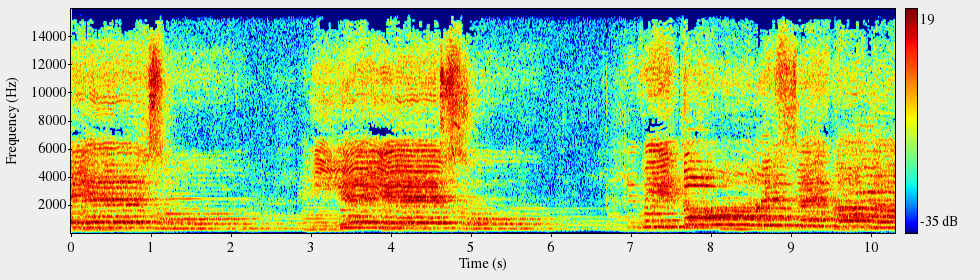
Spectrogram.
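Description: Children's choir singing a slow melody in a church, in held phrases that swell in again about three and seven seconds in.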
